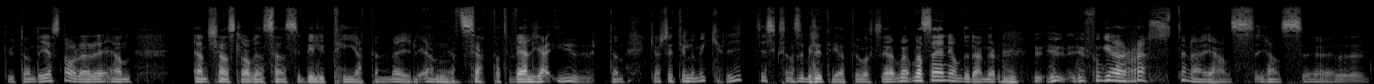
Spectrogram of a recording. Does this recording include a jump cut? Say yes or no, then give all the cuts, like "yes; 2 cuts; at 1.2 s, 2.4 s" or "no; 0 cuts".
no; 0 cuts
